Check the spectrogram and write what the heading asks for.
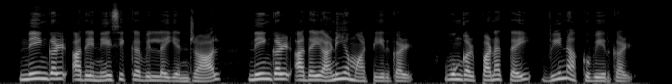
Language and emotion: Tamil, neutral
